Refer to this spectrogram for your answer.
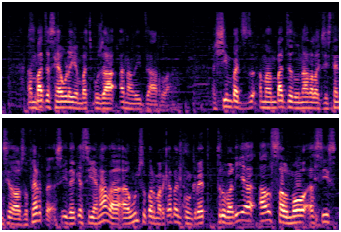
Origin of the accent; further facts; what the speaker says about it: Catalonia, Spain; Som autèntics catalans, de la cofreria del puny tancat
